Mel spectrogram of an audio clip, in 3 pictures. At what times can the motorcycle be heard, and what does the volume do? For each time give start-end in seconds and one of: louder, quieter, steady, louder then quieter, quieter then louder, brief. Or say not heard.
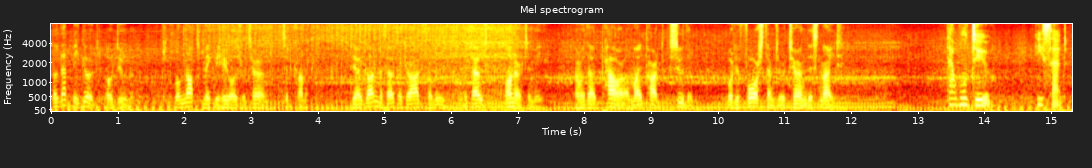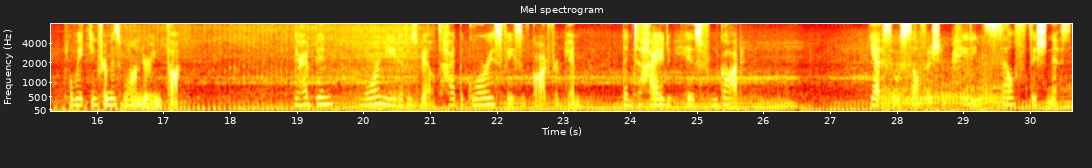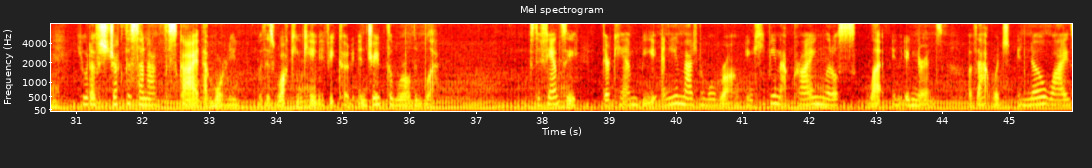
0.0-45.9 steady.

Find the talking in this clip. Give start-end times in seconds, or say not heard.
0.0-11.9, 13.4-17.4, 18.9-25.8, 27.6-36.5, 37.8-45.9.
